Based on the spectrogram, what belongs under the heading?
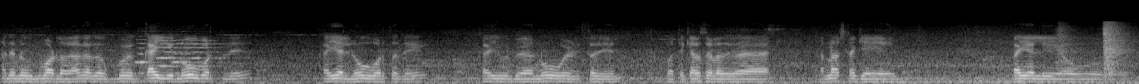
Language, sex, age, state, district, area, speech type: Kannada, male, 60+, Karnataka, Dakshina Kannada, rural, spontaneous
